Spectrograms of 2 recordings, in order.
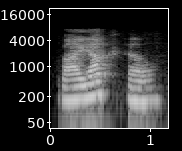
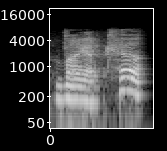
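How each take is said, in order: First: There is a short stop after 'vayak'. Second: The syllables run together without a stop. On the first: The speaker calls it right. "you stop via kel" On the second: The speaker calls it wrong. "it's not via kel"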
